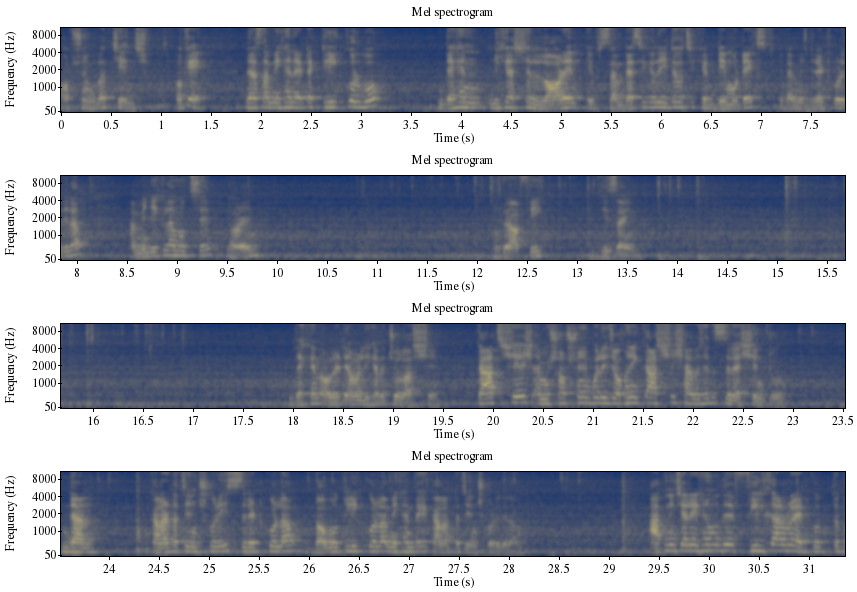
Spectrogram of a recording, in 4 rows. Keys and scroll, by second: 7.5 BackSpace, 10.8-17.3 typing, 15.2 Return, 18.5-19.2 typing.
